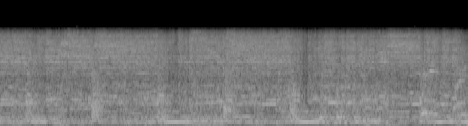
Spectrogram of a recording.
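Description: Live hard rock band playing: electric guitar and bass guitar over a drum kit, loud and steady, with long held bass notes.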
